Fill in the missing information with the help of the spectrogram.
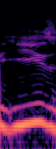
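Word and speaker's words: Eaze: Ease has had a very busy week this week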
